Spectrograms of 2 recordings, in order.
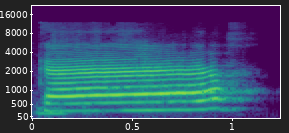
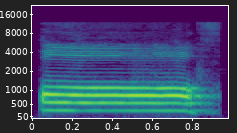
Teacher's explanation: কাফ এটা হচ্ছে একদমই নরমাল বাংলা ক এর মতো কাফ এরপরে কফটা হচ্ছে মোটা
